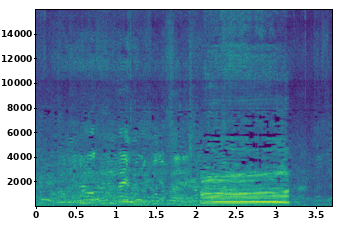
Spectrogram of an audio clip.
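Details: Sahiwal bull calves at a cattle market in Brahmanbaria, Bangladesh, on 21 October 2025: soft low murmurs, then one loud, steady, drawn-out moo lasting about a second that cuts off abruptly, over faint crowd chatter.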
